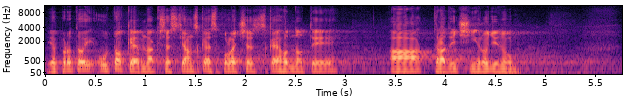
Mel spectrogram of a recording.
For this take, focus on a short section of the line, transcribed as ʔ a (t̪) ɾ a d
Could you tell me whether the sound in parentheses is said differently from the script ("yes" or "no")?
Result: no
